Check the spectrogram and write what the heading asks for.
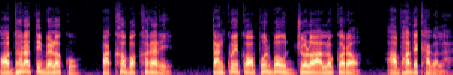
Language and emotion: Odia, neutral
